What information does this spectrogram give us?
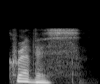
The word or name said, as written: crevice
